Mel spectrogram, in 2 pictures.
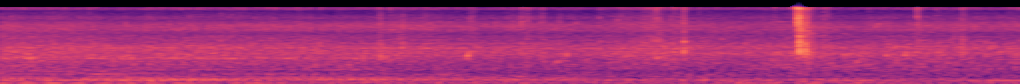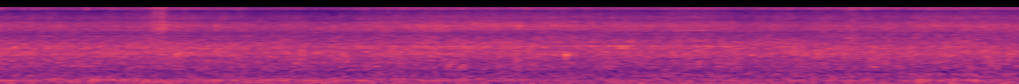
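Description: Pan of chicken broth boiling hard over an open wood fire, a steady bubbling with the fire burning under it, and one sharp crackle about four seconds in. A low rumble runs underneath, louder at the start and easing off.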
